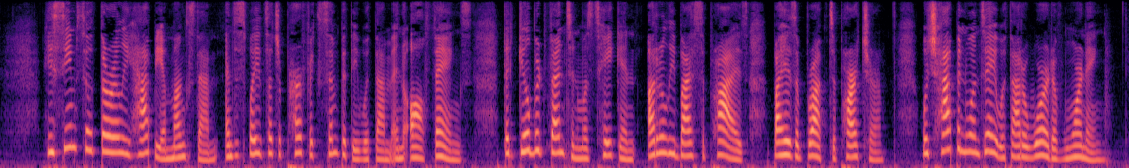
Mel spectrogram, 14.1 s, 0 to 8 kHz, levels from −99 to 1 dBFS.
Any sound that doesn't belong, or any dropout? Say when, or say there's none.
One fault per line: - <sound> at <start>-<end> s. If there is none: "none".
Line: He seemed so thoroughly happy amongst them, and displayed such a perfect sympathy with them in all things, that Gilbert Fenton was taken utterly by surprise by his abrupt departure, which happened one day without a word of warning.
none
